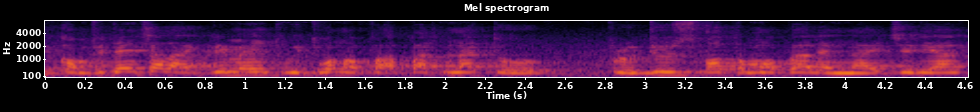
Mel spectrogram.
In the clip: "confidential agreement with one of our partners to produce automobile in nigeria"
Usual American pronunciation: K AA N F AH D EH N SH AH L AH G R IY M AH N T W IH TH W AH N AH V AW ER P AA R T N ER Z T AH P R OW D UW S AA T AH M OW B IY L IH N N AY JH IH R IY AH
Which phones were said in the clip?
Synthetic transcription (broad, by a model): K AA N F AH D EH N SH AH L AH G R IY M AH N T W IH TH W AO N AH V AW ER P AA T N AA T AH P R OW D UW S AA T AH M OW B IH L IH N N AY JH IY R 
